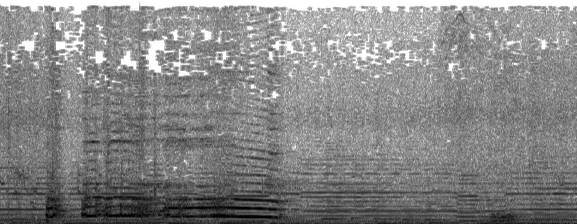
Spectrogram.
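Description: A KUB chicken rooster crows loudly and close by, a single rising and sustained call lasting about two seconds, followed by quieter clucking and farmyard background.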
